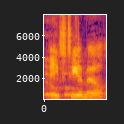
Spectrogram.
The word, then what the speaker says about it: HTML: People got, started getting fancy and shit, and they start learning them uh, HTML to HMTL. HTML. Uh huh. Yeah, I, I said it right, I think.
